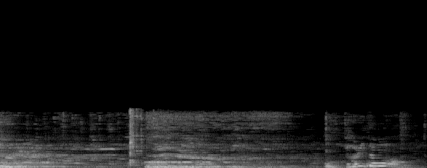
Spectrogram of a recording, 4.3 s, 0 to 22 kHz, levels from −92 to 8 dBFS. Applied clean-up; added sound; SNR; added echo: classical method WPE with log-MMSE.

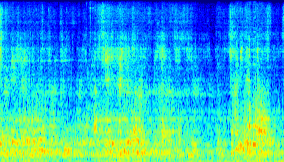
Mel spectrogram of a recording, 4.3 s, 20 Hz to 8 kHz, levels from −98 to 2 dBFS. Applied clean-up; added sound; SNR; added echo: neural separator model SepFormer DNS4.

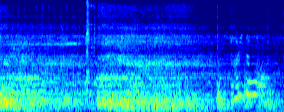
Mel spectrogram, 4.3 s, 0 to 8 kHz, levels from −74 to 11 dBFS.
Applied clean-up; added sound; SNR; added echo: none; Shatter; 19 dB; reverberation time 0.3 s.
